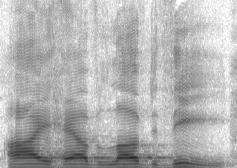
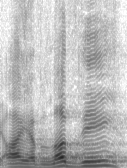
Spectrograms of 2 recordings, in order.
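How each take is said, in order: First: "loved" drawn out very slowly, weighed down; stress on loved. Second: Said in the usual way. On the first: Shown as a demonstration. Preacher dwelling on the verse, slow stress on "loved". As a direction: linger on "loved", slow and solemn.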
